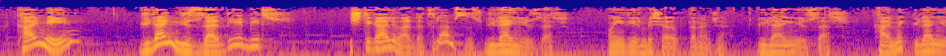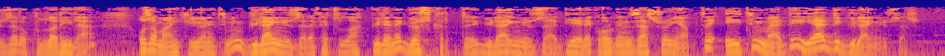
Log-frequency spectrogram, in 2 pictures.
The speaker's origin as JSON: {"language": "Turkish", "country": "Turkey", "tie": "born or raised there", "said": "Ben bu memlekette doğdum. Ben bu memleketin çocuğuyum."}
